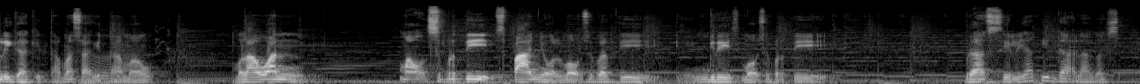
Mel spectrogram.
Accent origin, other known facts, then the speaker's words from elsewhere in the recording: Bangkalan, East Java, Indonesia; Kita sebagai orang Bang Kalan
